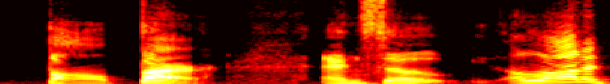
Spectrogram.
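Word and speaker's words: 宝贝儿: So yeah, it's 宝贝儿. And so a lot of times with adding the R after any particular pronunciation, sometimes, it can be a little bit confusing.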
